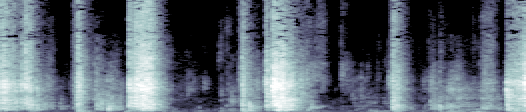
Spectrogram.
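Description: Steel trowel scraping cement mortar off a hand board and slapping and spreading it onto a concrete hollow-block wall, a series of short scrapes about one a second.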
